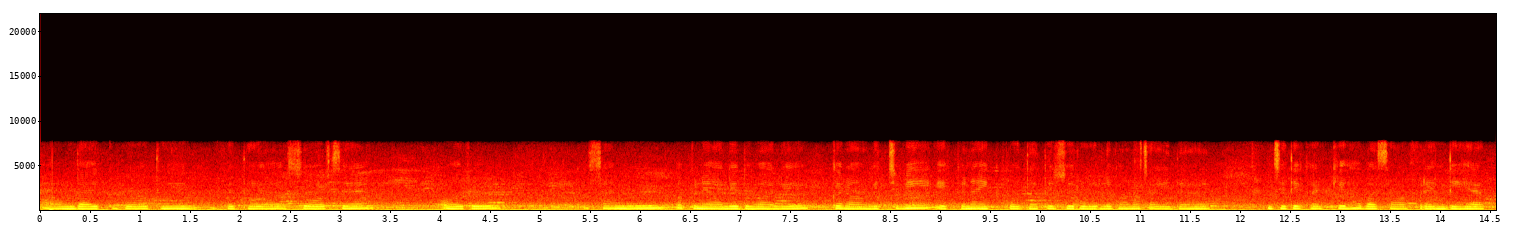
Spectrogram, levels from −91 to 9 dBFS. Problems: constant background noise, continuous background conversations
